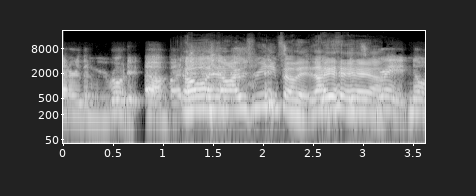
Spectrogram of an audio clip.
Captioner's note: laughs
